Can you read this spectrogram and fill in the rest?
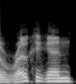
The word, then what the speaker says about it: Rokugan: joins them to discuss their foreway into Rokugan part 1 of 2, which I probably butchered.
